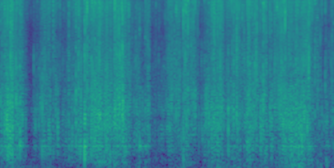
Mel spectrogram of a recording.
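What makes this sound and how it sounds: A green foam bath sponge wrapped in clear plastic film is squeezed and crinkled in the hands with the fingertips. The result is a steady, quiet stream of bright plastic crinkling and crackling that swells and dips in waves, with almost no low end.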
